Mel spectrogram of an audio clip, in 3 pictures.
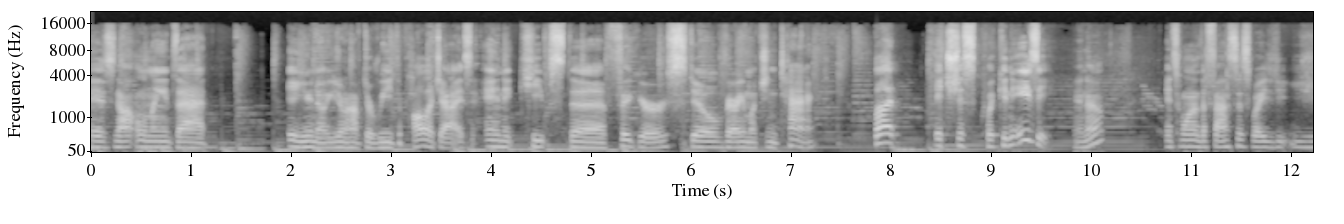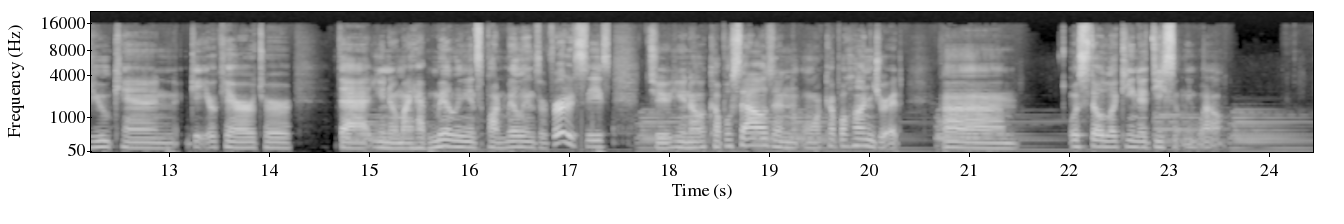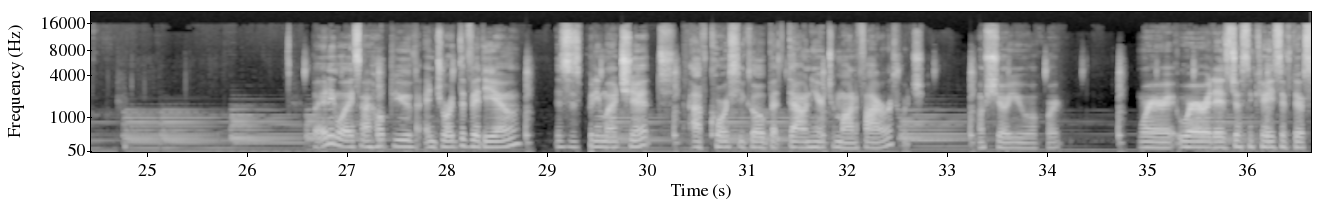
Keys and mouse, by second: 5.8 middle click, 6.4 shift+middle click, 11.3 g, 24.2 middle click, 34.5 click.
